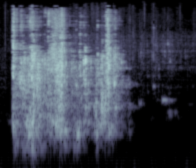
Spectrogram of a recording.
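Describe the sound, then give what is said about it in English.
A sudden, loud splash of someone diving into water to swim underneath it, followed by a second or two of rushing, churning water that fades into a few faint drips and trickles. No one speaks. “But I'm going to have to swim under the water in case someone is watching from above.”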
